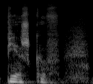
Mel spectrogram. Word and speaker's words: Пешков: Да, настоящая фамилия Максима Горького была Пешков, но исключить произношение этой фамилии, если она принадлежит другому человеку с ударением на втором слоге, невозможно. Может быть и так, и так.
